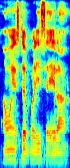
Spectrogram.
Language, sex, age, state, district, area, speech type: Tamil, male, 60+, Tamil Nadu, Dharmapuri, rural, spontaneous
